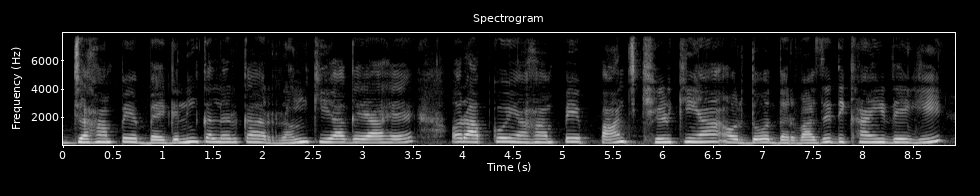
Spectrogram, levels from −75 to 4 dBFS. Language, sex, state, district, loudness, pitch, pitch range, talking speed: Hindi, female, Jharkhand, Sahebganj, -18 LUFS, 240 Hz, 225-255 Hz, 135 wpm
